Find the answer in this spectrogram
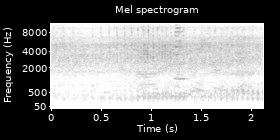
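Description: Near silence: the sound track has dropped out, leaving only very faint traces of sound.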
